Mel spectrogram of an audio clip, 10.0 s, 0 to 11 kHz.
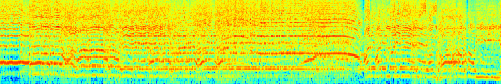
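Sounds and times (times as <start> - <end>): man singing through a speaker: 0.0 - 10.0.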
